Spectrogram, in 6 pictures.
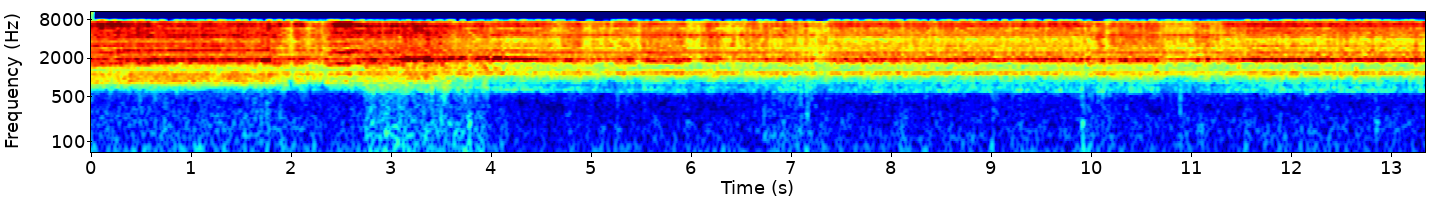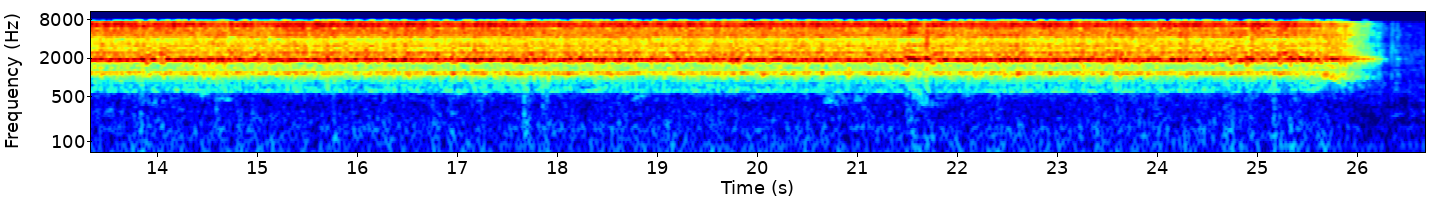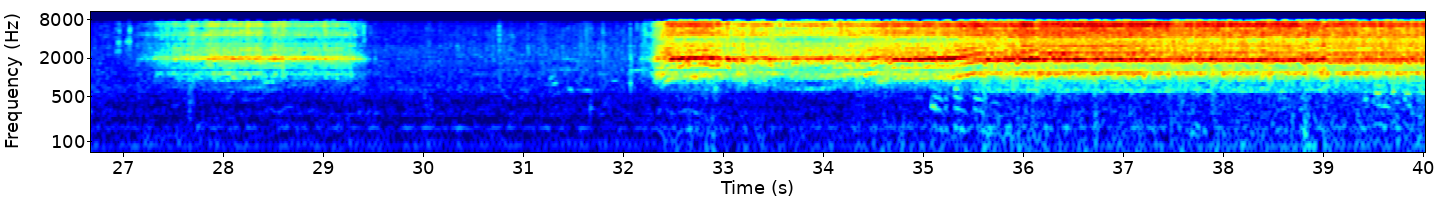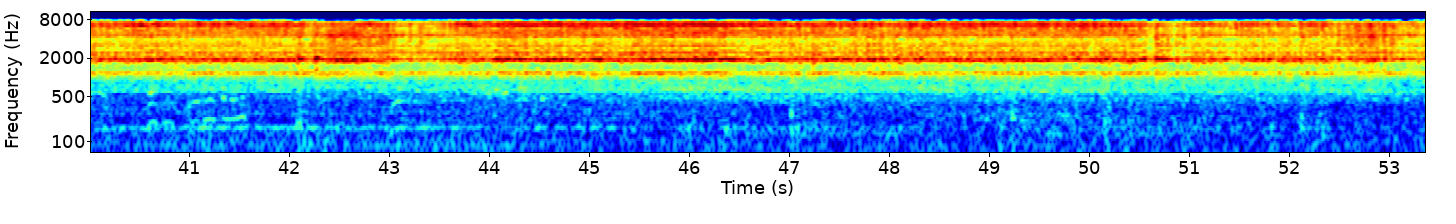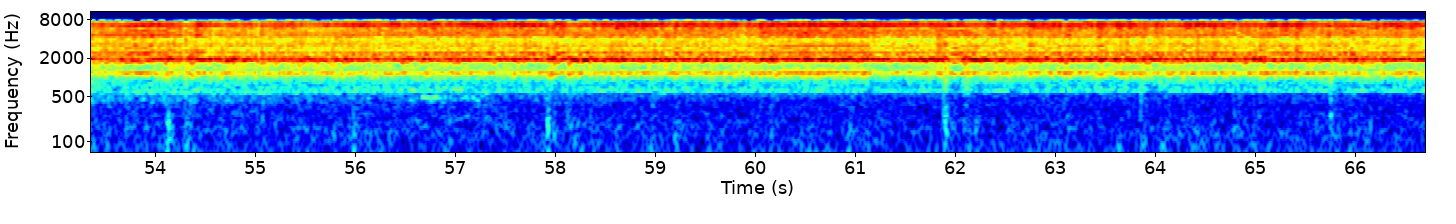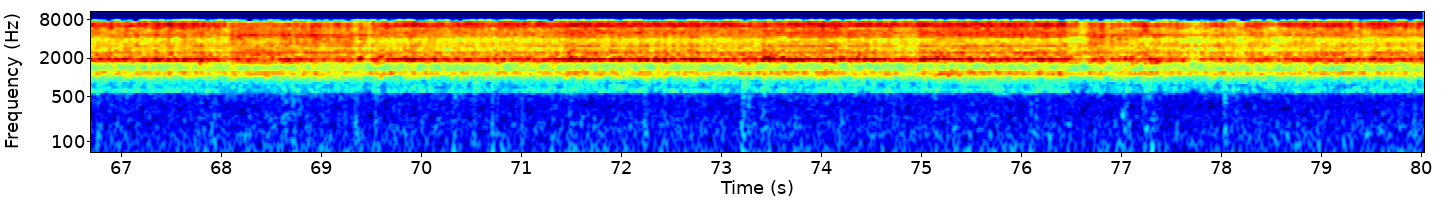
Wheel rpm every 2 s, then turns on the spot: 230, 220, 170, 160, 160, 160, 160, 160, 160, 160, 160, 160, 150, 20, 40, 0, 90, 120, 160, 160, 160, 160, 160, 160, 160, 160, 160, 160, 160, 160, 160, 160, 160, 160, 160, 160, 160, 160, 160, 170.
none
